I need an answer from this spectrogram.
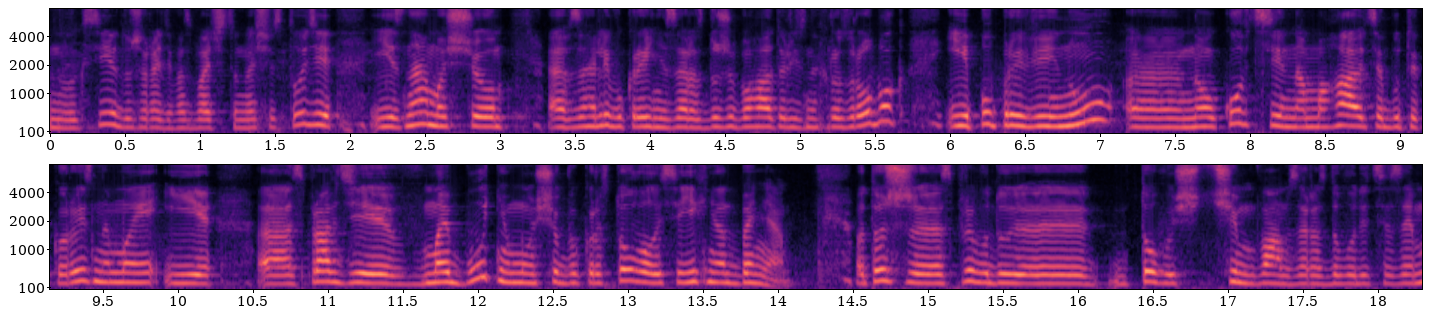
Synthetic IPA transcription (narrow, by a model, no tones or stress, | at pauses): nɔlˠeksʲijɛd̪uʒɛɾɑdʲiʋɑsbɑt͡ʃɪ̥t̪ɪnɑʃijst̪udʲijiiznɑjemɔʃt͡ʃɔ | ʋzɐɦɐlʲiʋʊkɾɐjinʲizɑɾɐzd̪uʒɛbɐɦɑt̪ɔɾʲiznɪxɾɔzɾɔbɔk | ipɔpɾɪʋʲijnunɐʊkɔwt͡sʲinɐmɐɦɑjʊt͡sʲːɐbut̪ɪkɔɾɪsnɪmɪʔi | spɾɑwdʲiwmɐjbutʲnʲɔmʊʃt͡ʃɔbʋɪkɔɾɪst̪ɔʋʊʋɐlˠɪsʲɐjixnʲinɐd̪bɐnʲːa̰ | ɔt̪ɔʒspɾɪʋɔd̪ʊ | t̪ɔɦɔt͡ʃɪmʋɑmzɑɾɐzd̪ɔʋɔd̪et͡sʲːɐzɐjm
